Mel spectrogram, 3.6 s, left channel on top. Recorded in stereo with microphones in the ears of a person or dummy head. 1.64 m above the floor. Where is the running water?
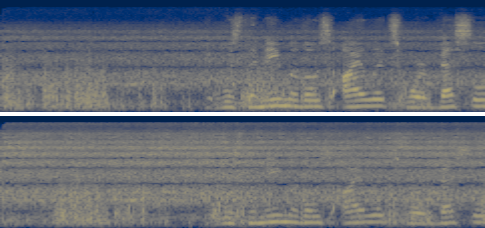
85° right.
